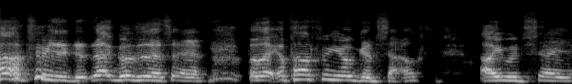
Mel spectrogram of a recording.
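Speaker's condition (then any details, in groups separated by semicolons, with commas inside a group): Cerebral palsy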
